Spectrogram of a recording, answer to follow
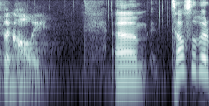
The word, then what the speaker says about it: Necalli: It sounds like Necalli. Yeah, it's Necalli.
